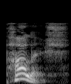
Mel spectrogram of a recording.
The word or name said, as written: polish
